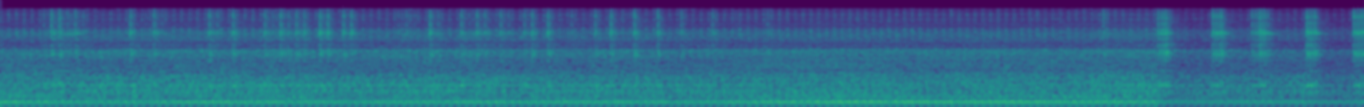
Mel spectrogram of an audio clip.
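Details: Craftsman mower with Tecumseh Vector engine after carburetor replacement and backing plate swap, primed, run without air filter: steady, even buzz at constant speed with no surging or sputtering, running normally.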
